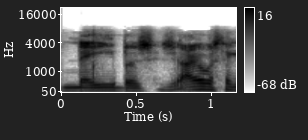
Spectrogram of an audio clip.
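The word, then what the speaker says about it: NABERS: Now, the Australians have a really good system called Neighbours.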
